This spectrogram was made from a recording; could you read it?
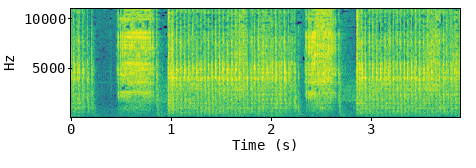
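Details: Smith Corona typewriter (no-silencer model) after freeing a sticky part and adjusting the power spacer arm downward, fixing a carriage that wouldn't latch and flew to one side: even crisp clatter and carriage travel, no sticking; working properly.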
